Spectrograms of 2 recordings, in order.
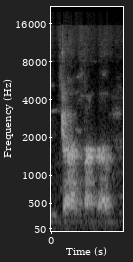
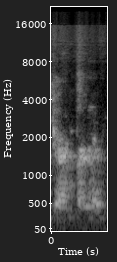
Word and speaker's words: Derenberger: I thought it was Durenberger, but I did hear, I think in the interview that we're going to have some excerpts from tonight, I heard it pronounced Dernberger. It's spelled like it's Derenberg. It is spelled Derenberger, but I think it's Dernberger.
